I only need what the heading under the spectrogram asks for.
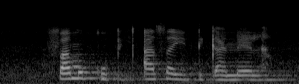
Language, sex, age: Tswana, female, 21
